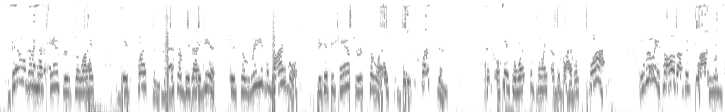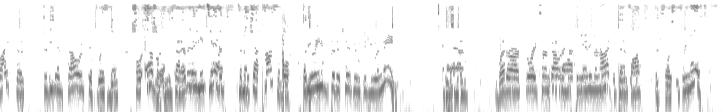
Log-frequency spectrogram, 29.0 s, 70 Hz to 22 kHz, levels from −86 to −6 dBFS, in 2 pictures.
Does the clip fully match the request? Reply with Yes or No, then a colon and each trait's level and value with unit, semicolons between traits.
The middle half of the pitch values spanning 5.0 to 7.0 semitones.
No: average, 4.6 semitones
